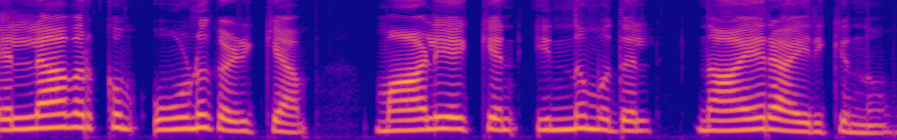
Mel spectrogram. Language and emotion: Malayalam, neutral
